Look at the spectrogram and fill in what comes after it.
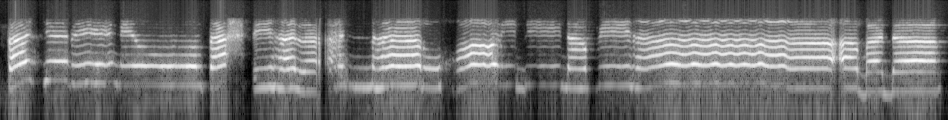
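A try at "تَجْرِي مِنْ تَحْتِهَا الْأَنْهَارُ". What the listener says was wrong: Ibu masih terasa pengucapan min. Ya, cukup saja pengucapannya min tahtihal dengan min tah. Nah, tidak langsung ke tidak diangkat suaranya jadi seperti isti'la. Jadi min akan tapi cukup min ya. Tajri min dengan min. Nah, ini yang terus nanti Ibu perbaiki sedikit-sedikit ya, sehingga tidak terangkat.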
